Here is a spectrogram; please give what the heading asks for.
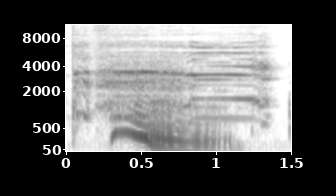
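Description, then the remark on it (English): A rooster crows once, loud, a single drawn-out call that rises sharply and then trails off over about a second, with no other sounds around it. “The rooster”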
